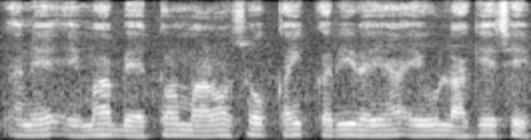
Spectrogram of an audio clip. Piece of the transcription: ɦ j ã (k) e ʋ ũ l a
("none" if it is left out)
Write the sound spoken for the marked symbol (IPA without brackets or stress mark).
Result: none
